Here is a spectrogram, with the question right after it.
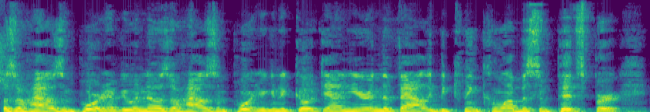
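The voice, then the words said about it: Impression of TV electoral map analyst. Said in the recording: “his impression of anybody working one of those electoral college maps”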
